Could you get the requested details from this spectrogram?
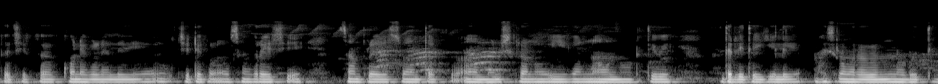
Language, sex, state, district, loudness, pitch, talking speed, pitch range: Kannada, male, Karnataka, Bellary, -18 LUFS, 115 Hz, 85 wpm, 115-120 Hz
